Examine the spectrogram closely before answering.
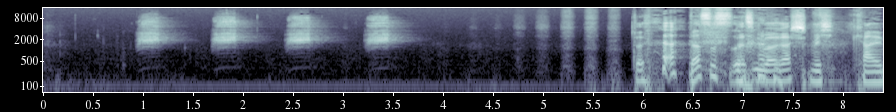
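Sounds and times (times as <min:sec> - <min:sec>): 
low steady hum: 0:00.0 - 0:08.3
duck quacking phone ringtone: 0:01.0 - 0:03.7
laughter: 0:04.5 - 0:08.0
speech: 0:05.9 - 0:08.3.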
